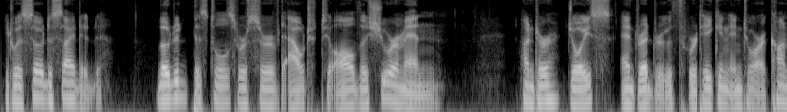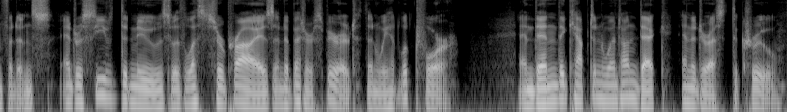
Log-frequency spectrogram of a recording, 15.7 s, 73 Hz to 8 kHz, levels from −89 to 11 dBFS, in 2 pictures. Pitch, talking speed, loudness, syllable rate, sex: 100 Hz, 190 wpm, -21 LUFS, 5.6 syllables/s, male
